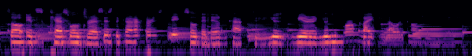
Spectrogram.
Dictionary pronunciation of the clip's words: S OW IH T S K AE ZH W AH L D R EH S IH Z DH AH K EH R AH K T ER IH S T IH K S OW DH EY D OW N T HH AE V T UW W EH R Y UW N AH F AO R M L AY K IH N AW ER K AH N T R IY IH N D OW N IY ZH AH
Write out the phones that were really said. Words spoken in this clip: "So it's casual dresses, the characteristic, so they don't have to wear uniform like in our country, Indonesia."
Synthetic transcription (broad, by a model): S OW IH T S K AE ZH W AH L D R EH S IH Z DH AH K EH R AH K T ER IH S T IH K S OW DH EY D OW N T HH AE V T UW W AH R Y UW N AH F AO R M L AY K IH N AW ER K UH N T IY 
